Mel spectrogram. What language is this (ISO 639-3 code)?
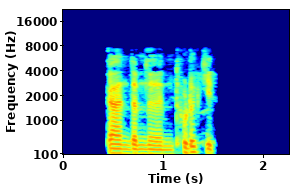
tha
